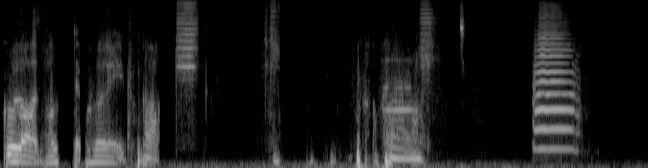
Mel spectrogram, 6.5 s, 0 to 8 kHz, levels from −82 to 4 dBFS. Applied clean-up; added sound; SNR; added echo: neural diffusion model UNIVERSE++.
